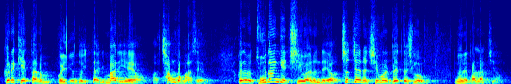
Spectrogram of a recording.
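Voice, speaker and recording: Animated high-voiced male pastor preaching. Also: a little fast, reverberant. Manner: animated preaching, asks the congregation questions. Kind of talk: sermon. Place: church.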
